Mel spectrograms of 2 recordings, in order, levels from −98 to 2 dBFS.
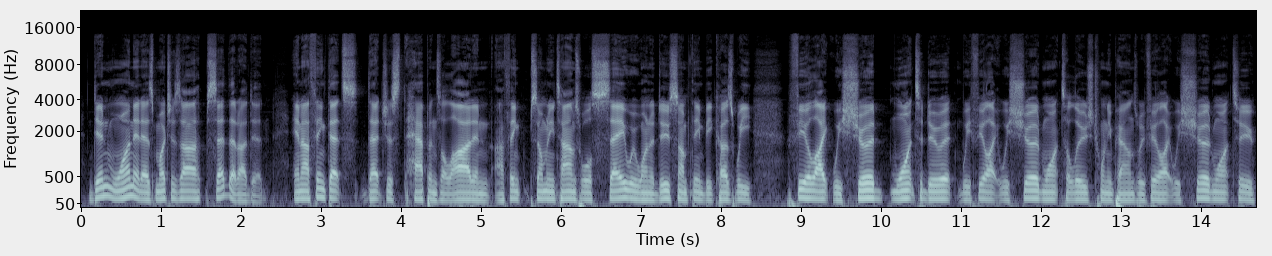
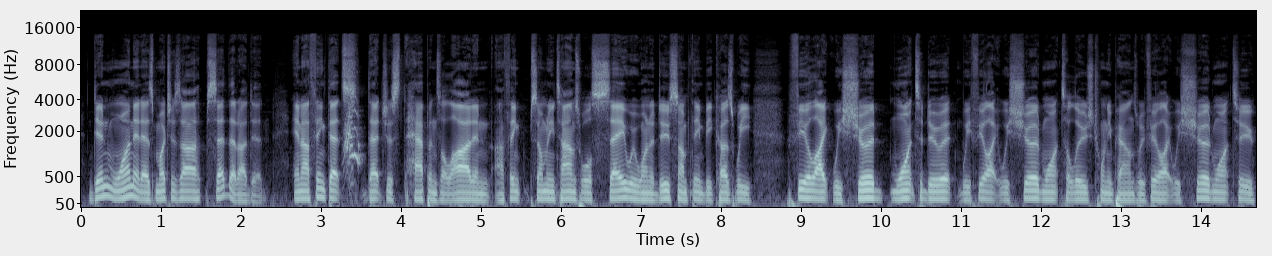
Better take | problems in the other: first | dog barking; noticeable; at 3.5 s; peak 4 dB below the speech

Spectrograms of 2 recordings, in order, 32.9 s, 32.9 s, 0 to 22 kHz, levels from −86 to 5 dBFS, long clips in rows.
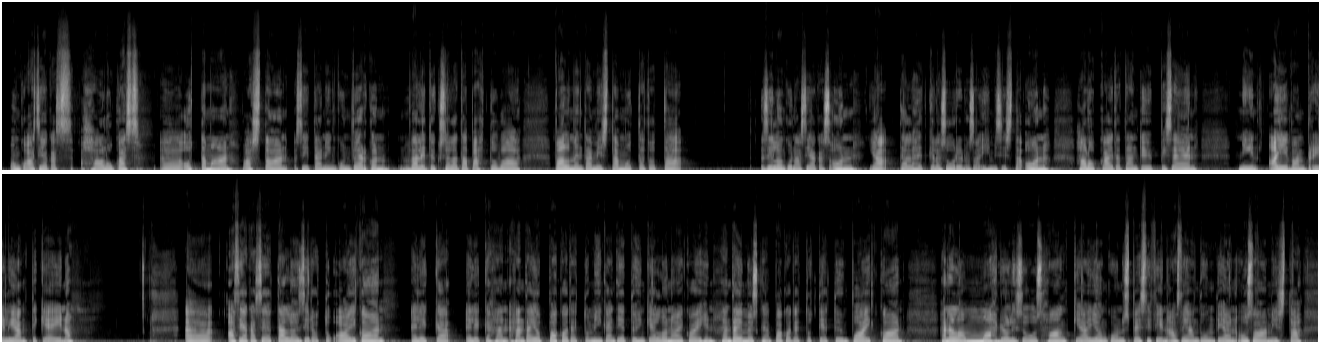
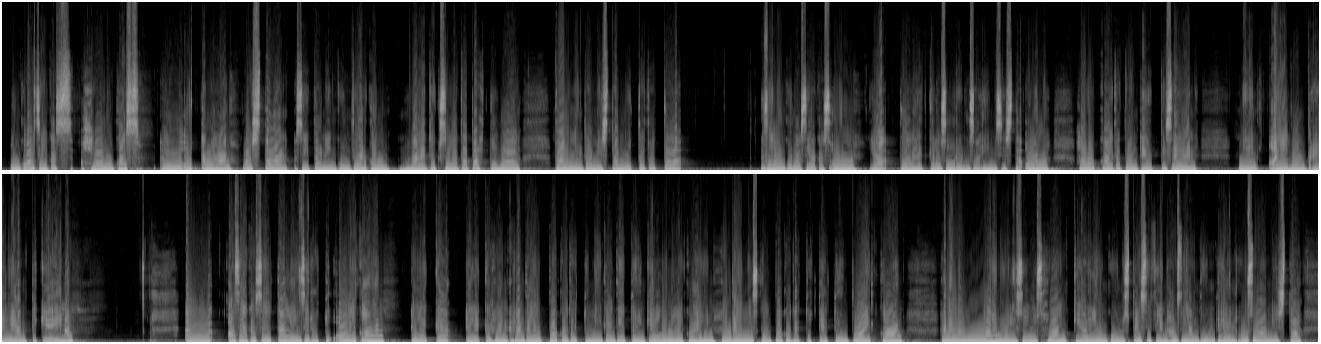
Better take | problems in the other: first | distortion; heavy; 36% of the sound clipped

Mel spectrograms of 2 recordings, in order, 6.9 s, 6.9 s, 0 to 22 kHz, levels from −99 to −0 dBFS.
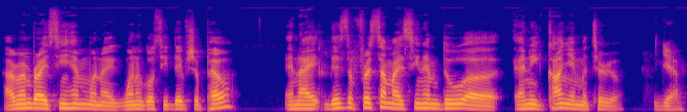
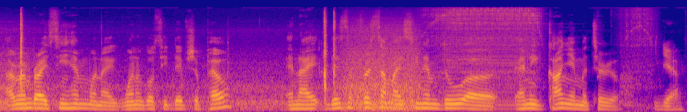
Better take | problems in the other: first | machinery noise; loud; throughout; 7 dB below the speech

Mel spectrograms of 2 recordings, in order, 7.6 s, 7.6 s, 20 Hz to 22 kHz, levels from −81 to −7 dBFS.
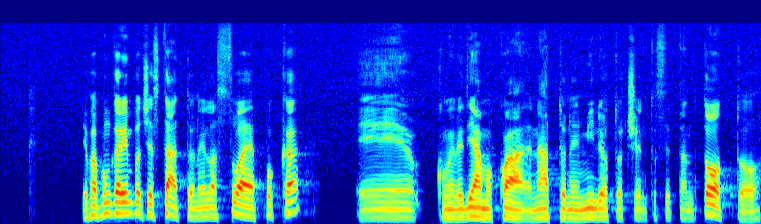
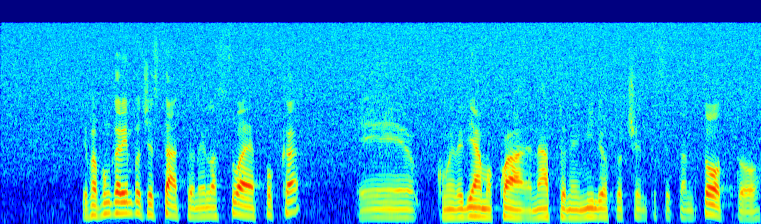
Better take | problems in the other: first | hiss; loud; throughout; 7 dB below the speech; faint in the first

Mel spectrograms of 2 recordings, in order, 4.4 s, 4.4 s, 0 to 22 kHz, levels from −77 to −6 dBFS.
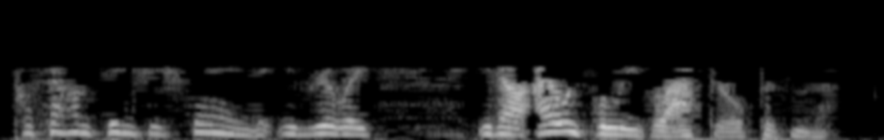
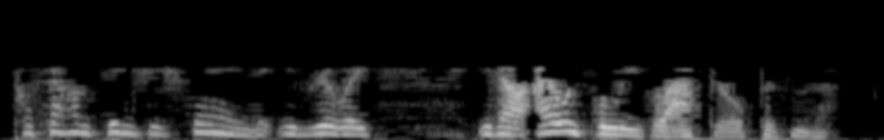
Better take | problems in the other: neither | garbled, watery; badly; nothing above 3 kHz; the same in both

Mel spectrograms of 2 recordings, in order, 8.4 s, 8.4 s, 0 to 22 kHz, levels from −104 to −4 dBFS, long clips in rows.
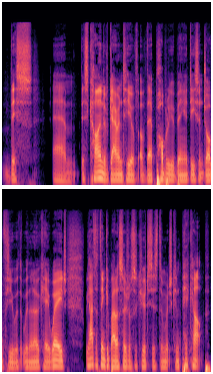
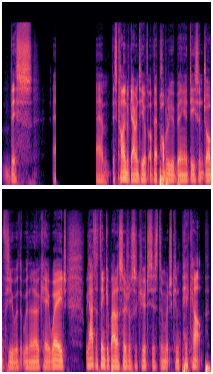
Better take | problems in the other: first | audio freezing; at 1 s for 1 s

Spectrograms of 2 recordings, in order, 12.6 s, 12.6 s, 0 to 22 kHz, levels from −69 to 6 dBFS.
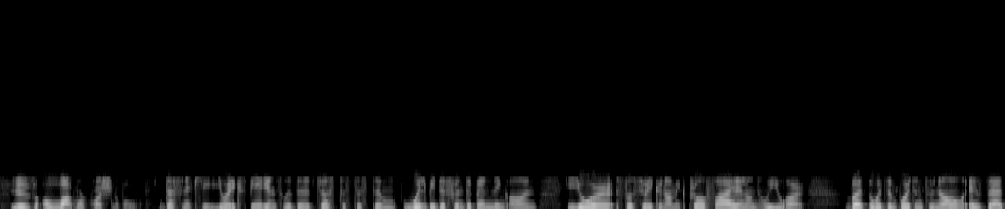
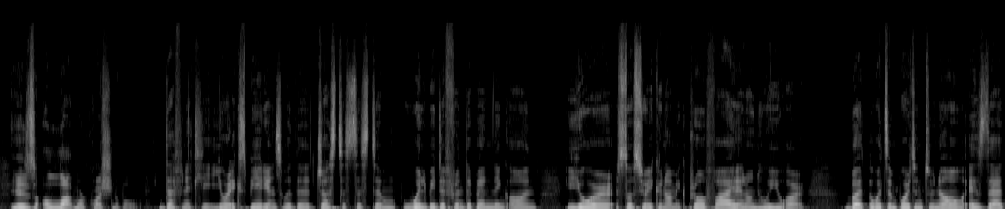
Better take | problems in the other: second | phone-call audio

